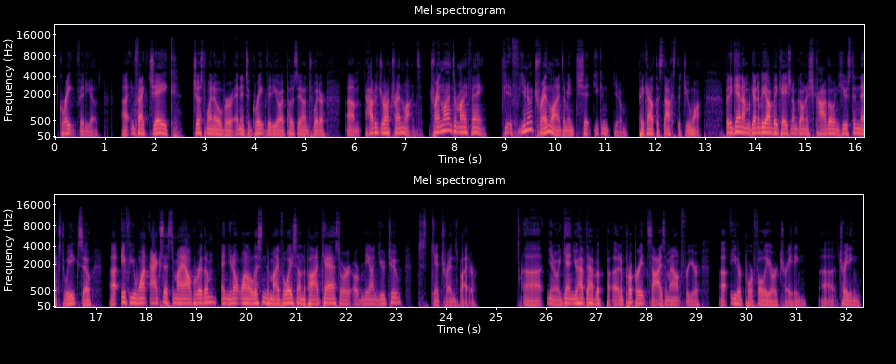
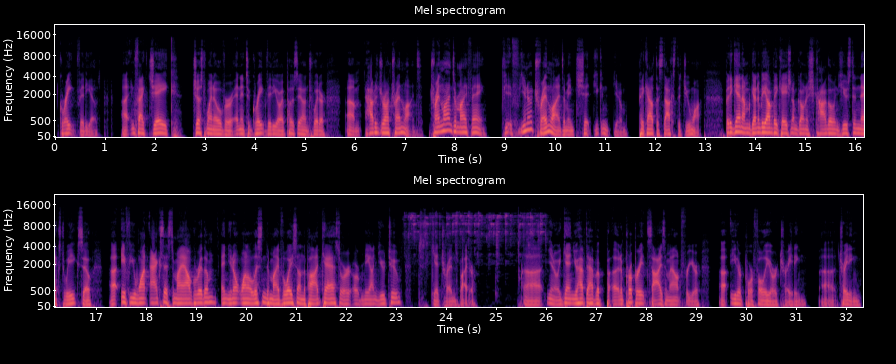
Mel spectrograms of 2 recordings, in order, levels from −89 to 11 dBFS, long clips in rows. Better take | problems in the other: first | jangling keys; faint; from 23 to 26 s; peak 15 dB below the speech

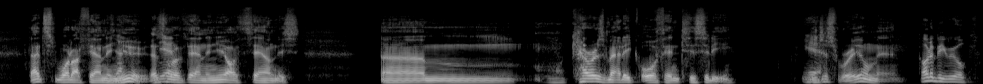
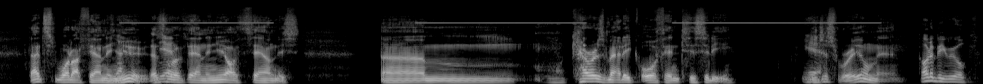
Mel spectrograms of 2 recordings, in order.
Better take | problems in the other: first | high-pitched whine; loud; from 1 to 2.5 s, from 4 to 6 s and from 6.5 to 9 s; 7 kHz, 9 dB below the speech

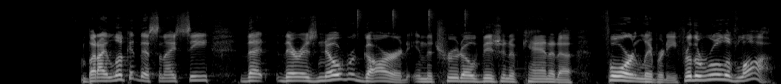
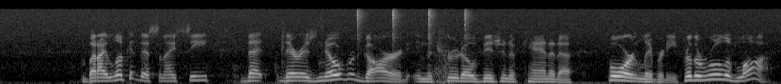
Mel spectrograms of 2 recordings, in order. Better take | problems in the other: first | hiss; loud; throughout; 4 dB below the speech; faint in the first

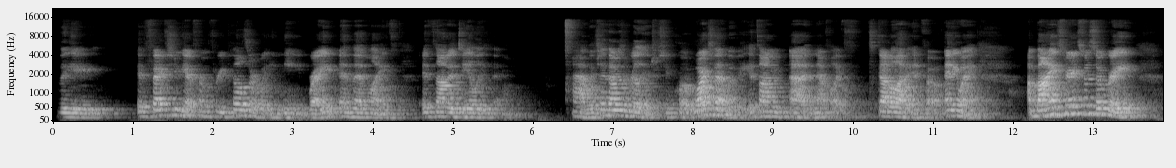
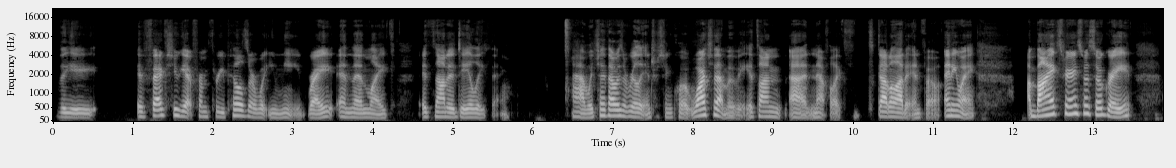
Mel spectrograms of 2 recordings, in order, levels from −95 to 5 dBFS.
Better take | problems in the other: second | off-mic speech; far // room echo; noticeable; dies away in 0.6 s

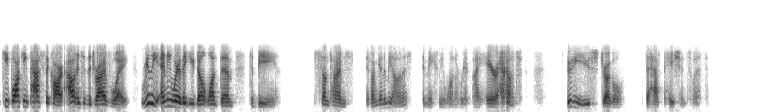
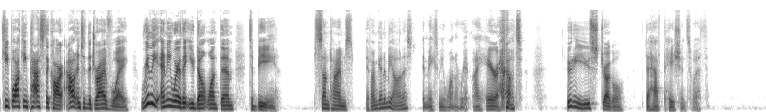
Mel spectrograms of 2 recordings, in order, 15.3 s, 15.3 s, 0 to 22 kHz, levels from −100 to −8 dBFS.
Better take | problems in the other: second | phone-call audio

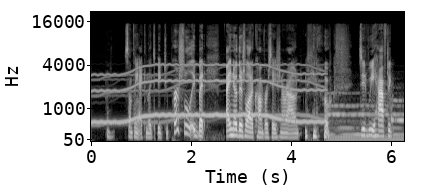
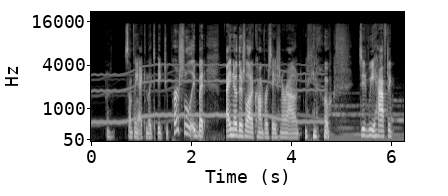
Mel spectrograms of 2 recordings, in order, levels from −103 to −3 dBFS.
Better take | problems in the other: second | background music; loud; throughout; 8 dB below the speech; faint in the second

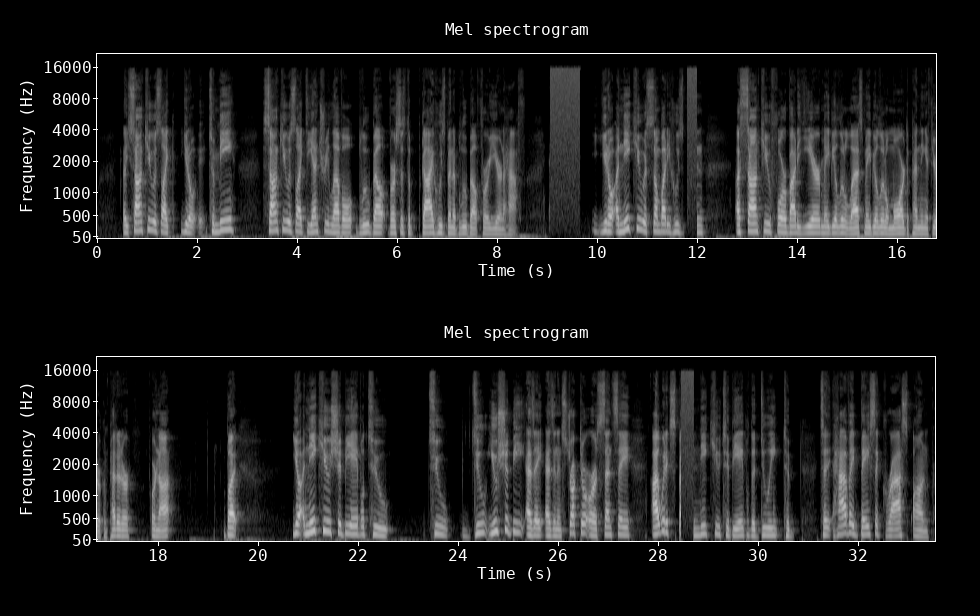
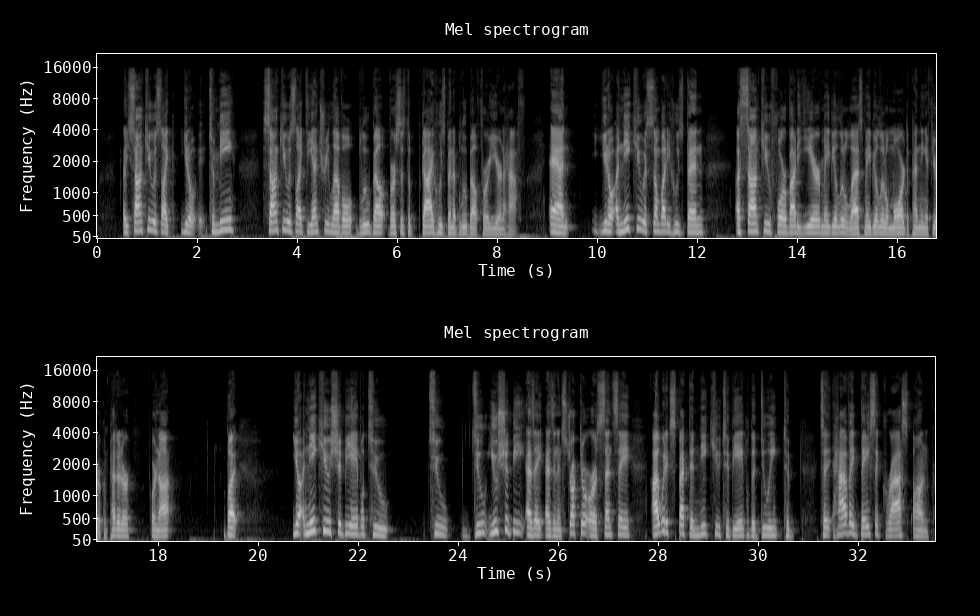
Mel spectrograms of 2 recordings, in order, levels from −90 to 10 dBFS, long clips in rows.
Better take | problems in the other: second | audio cutting out; filled with static; at 9 s for 0.5 s, at 12 s and at 28 s

